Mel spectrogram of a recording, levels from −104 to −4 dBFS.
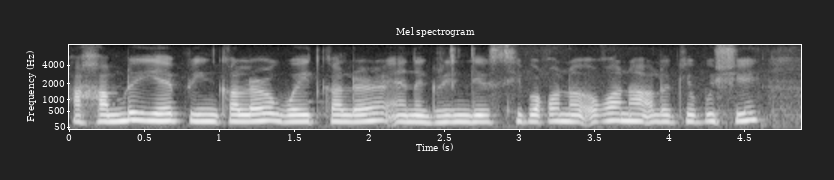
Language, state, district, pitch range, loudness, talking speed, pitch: Sumi, Nagaland, Kohima, 190-205 Hz, -17 LUFS, 145 wpm, 195 Hz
